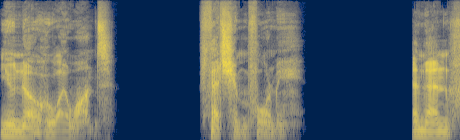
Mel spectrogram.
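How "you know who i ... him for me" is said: low, looming demon master voice. Voicing the master of demons commanding a giant demon monster: voice of the master of demons. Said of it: "the voice says".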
